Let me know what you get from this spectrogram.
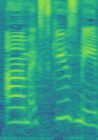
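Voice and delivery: lightly imitating a prissy neighbor; mock polite neighbor. Friend mimics the neighbor confronting him, prim and mock-polite. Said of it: "walks up to him and says".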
